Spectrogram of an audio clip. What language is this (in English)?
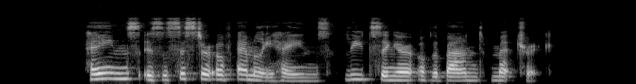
English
